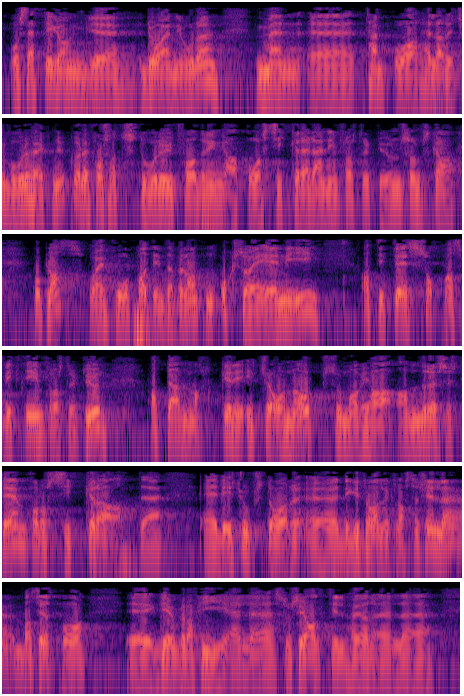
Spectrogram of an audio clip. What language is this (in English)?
Norwegian Nynorsk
